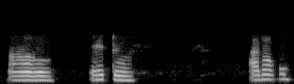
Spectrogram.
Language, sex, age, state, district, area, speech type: Assamese, female, 45-60, Assam, Barpeta, rural, conversation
